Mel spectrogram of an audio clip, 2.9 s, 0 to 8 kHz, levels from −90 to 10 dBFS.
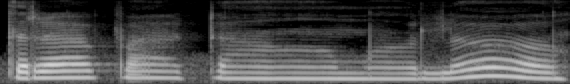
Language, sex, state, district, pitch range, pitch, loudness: Telugu, female, Andhra Pradesh, Sri Satya Sai, 205-235 Hz, 225 Hz, -17 LUFS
